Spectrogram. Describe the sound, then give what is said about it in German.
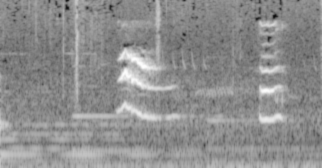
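A white kitten meows twice, high and thin: a longer wavering cry, a short pause, then a brief second mew, as a firefighter climbs a turntable ladder and carefully grabs it. Both are clear over a low, steady background hum, with no one speaking. “Eine Feuerwehrfrau klettert hinauf und schnappt sich dann vorsichtig das weiße Kätzchen.”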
